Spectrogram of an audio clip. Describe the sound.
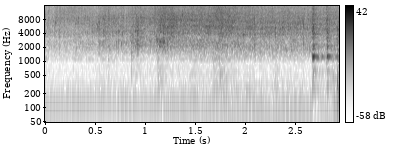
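Skin frying in butter in a pan, slightly stuck to the surface, gives a faint, steady crackling sizzle with a few sharper scraping clicks near the end.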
